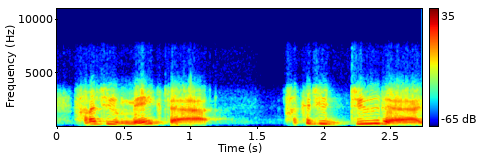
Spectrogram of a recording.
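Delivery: high, astonished questions; baffled. Retold or imitated. Adolf pressing Kenneth about the print, astonished. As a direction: press him in disbelief.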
